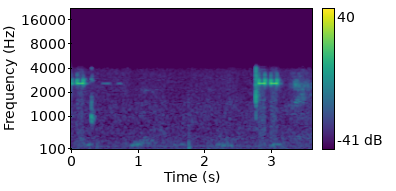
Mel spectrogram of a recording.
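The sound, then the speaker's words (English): Faint electronic beeping beside a heated hognose snake enclosure, two brief clusters of short, high-pitched beeps separated by quiet. “You hear the beeping? It's great, isn't it?”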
